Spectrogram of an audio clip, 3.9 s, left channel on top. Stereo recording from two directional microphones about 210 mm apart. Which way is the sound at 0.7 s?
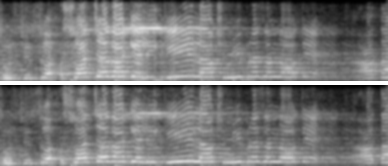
60° right (ahead or behind).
